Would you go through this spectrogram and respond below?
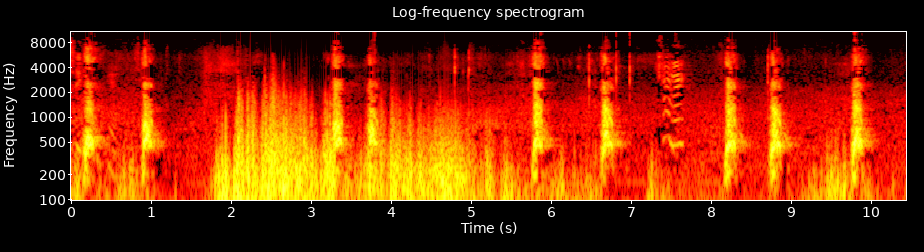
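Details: Sussex Spaniel at play with people and another dog: short, sharp barks repeated roughly every half second to second throughout. A woman's voice and rustling handling noise are heard in the middle.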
